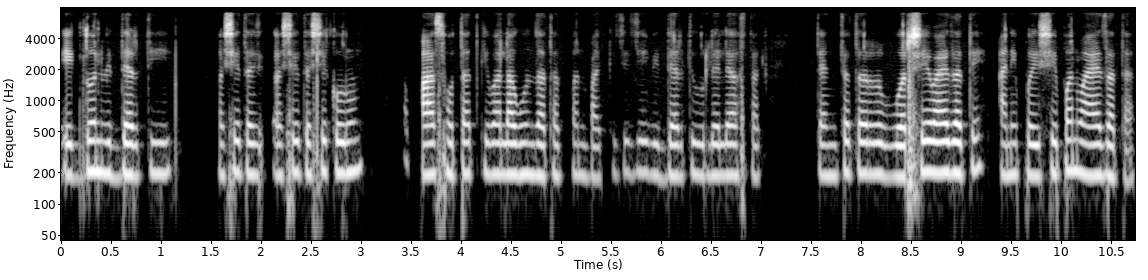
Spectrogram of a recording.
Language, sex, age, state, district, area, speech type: Marathi, female, 30-45, Maharashtra, Akola, urban, spontaneous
